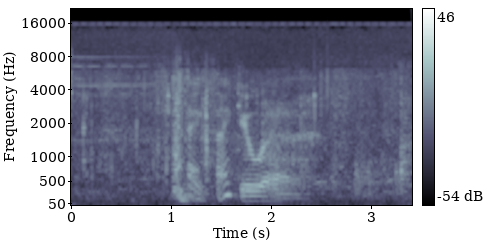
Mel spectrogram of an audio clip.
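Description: A young man answers in a calm voice.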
